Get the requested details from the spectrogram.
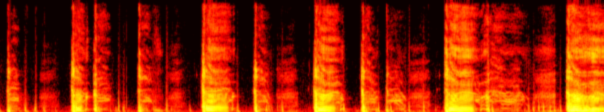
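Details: Uncontrollable, really bad barking cough at night in an adult: rapid run of about eleven harsh, loud, barking coughs with short gasps between them.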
